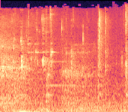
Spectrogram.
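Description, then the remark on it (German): Water sounds of a glass being rinsed with water between whiskies: a steady wet swish broken by several small splashes and drips, with no one talking. “Ja, also zwischen den Whiskys kann das durchaus Sinn machen, ja, dass man äh, das Glas mit Wasser ausspült.”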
